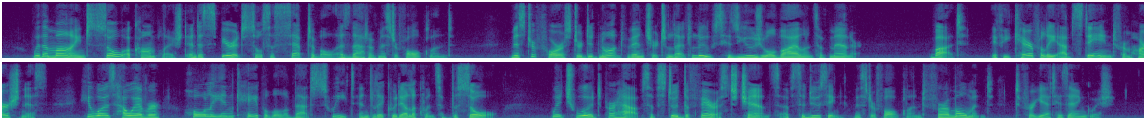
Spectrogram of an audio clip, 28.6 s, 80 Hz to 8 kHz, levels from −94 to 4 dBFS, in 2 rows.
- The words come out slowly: No, average, 145 wpm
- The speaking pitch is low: No, high, 195 Hz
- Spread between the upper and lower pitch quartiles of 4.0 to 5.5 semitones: Yes, average, 4.7 semitones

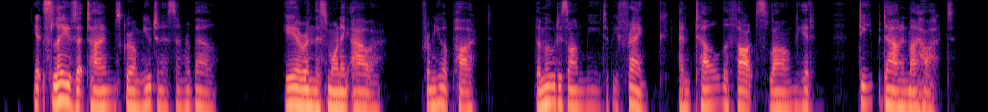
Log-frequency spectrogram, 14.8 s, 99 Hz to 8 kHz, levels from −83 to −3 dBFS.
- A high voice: No, low, 115 Hz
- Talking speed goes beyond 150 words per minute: No, average, 140 wpm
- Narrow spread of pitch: Yes, narrow, 1.7 semitones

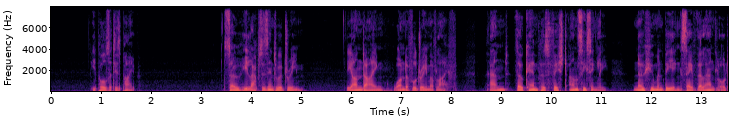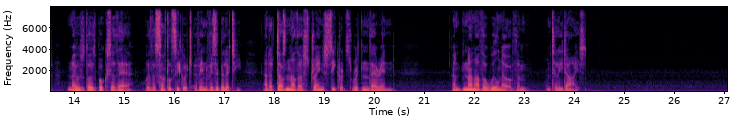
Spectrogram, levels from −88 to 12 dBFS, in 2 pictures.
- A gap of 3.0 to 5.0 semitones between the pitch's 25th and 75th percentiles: Yes, average, 3.9 semitones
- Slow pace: Yes, slow, 130 wpm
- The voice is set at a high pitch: No, very low, 90 Hz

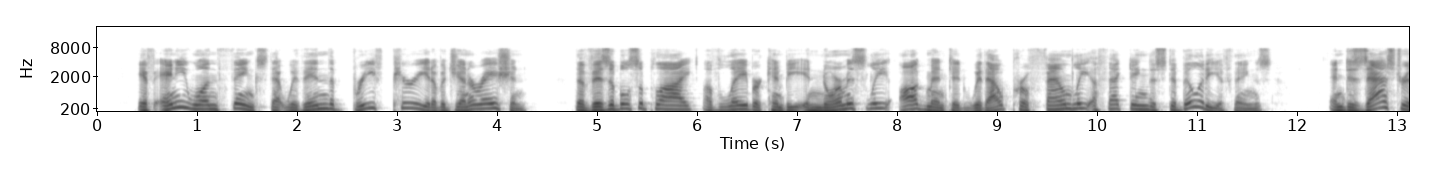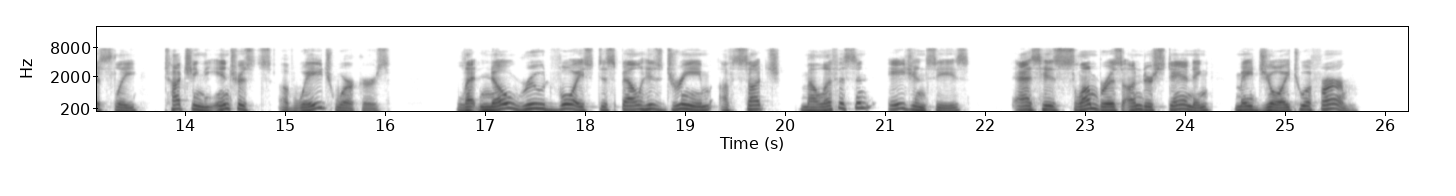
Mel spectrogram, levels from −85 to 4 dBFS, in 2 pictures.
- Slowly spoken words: Yes, slow, 125 wpm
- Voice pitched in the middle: Yes, medium, 160 Hz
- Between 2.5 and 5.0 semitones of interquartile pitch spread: No, wide, 5.6 semitones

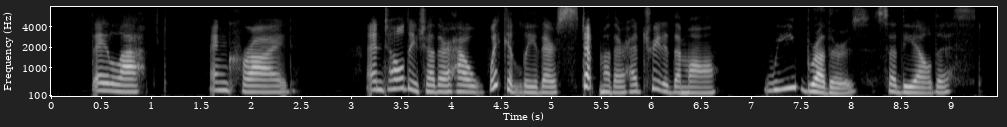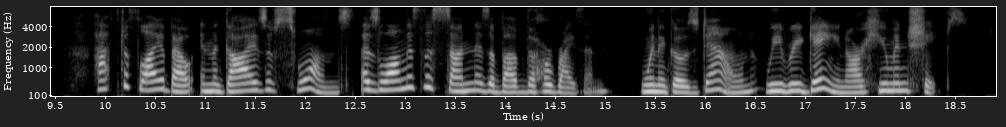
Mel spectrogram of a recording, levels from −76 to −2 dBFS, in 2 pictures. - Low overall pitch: No, high, 220 Hz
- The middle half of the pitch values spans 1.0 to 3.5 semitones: No, average, 4.9 semitones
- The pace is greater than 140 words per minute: Yes, average, 160 wpm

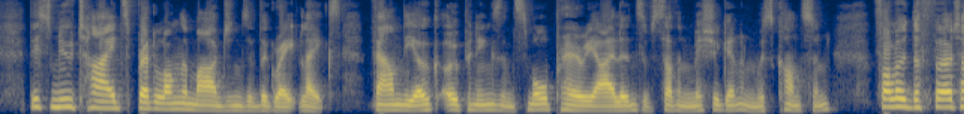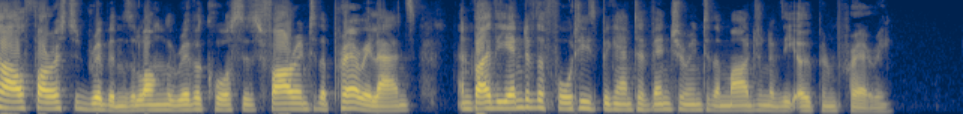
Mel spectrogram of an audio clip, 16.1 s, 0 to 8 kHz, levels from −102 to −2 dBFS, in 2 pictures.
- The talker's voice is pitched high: No, low, 135 Hz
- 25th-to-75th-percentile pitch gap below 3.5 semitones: No, average, 5.1 semitones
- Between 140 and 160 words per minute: No, fast, 205 wpm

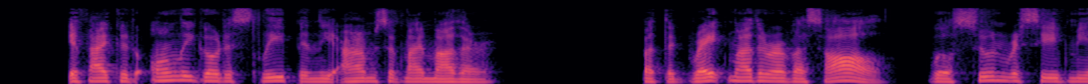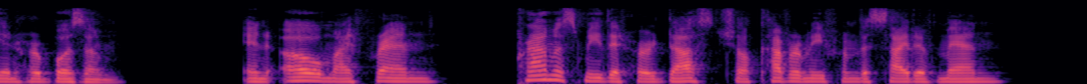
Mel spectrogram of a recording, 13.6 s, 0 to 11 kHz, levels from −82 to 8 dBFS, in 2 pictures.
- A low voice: Yes, low, 120 Hz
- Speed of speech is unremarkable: Yes, average, 195 wpm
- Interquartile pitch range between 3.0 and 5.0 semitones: No, narrow, 2.6 semitones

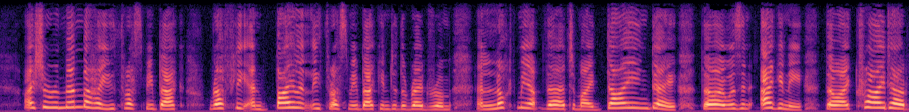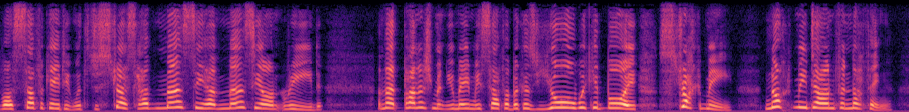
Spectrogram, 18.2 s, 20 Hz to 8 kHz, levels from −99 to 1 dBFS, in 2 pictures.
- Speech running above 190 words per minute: Yes, average, 200 wpm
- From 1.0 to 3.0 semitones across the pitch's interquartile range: No, average, 4.4 semitones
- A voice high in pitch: Yes, very high, 305 Hz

